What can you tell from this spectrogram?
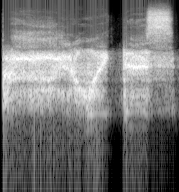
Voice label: scared; Counter Strike Model Pack; CS:GO

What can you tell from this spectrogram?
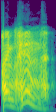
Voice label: pinned, jungle male epic; Source Model Packs; Counter Strike Model Pack; CS2

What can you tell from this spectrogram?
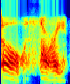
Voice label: sorry, professional fem; vo; Counter Strike Model Pack; CS:GO

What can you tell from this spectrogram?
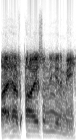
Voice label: radio enemy spotted; vo; gign

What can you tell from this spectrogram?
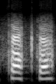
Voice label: "sector", radiovoice; Half Life 2

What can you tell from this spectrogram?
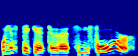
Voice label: cover defuse, swat fem; vo; Counter Strike Model Pack; CS:GO

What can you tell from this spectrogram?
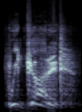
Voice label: radio bot cheer; fbihrt

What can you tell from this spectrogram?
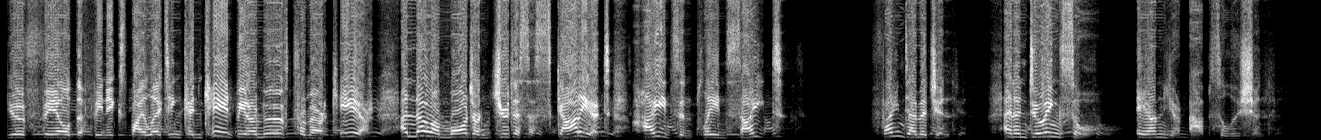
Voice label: rant; campaign wildfire; imogen

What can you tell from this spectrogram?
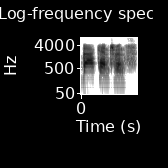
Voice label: "back", fem; player vo jungle fem

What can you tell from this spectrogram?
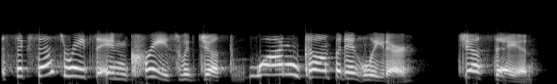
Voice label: request leader, professional fem; vo; agents; Source Model Packs; Counter Strike Model Pack; CS2

